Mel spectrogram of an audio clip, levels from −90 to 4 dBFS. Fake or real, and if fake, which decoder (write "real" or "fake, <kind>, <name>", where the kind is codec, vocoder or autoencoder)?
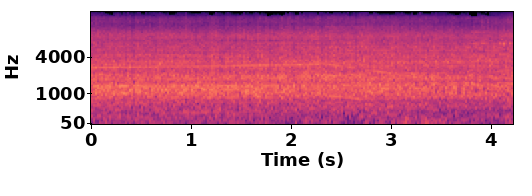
real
